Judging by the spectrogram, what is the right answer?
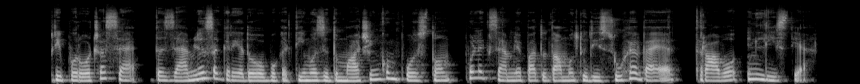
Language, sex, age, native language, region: Slovenian, female, 18-29, Slovenian, Drava region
